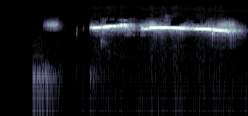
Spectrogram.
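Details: Blue-winged minla (Actinodura cyanouroptera), call.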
